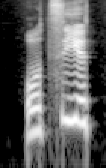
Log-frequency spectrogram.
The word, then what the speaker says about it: お汁: この作品に限らず、あれおつゆって読むこと初めて知りました。今までずっとこれお汁って読むかと思っていて、いやだってお汁粉とかあれ読み方汁じゃないですか。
